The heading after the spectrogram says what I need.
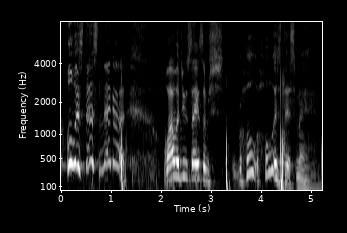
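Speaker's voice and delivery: high, loud incredulous cry; disbelief. Real, not acted. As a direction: shout it in total disbelief. Incredulous at his own line.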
